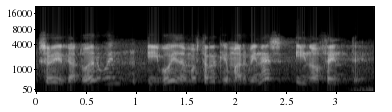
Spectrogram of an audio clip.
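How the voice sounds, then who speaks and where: An actor playing a determined cat in human form in an audio drama. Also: male voice, on the high side, big pitch swings, brisk. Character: bold male cat in human form, volunteer lawyer. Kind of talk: audio fiction acting. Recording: noisy, dull courtroom feed.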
